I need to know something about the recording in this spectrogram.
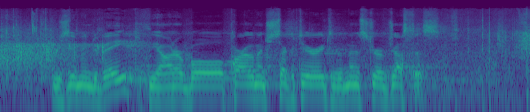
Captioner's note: some applause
